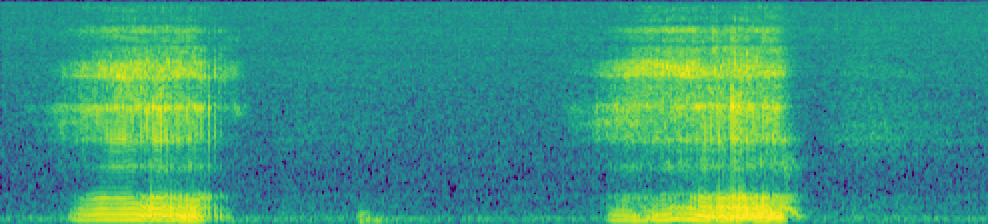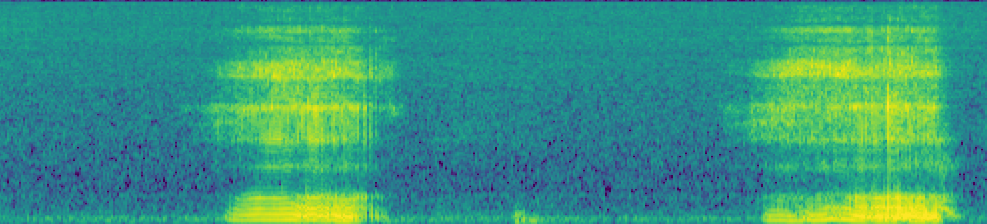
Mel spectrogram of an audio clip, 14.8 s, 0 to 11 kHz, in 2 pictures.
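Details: Loud, rattling inhaled snores about every four seconds, roughly 14 breaths a minute, with quiet exhales between; typical heavy snoring during sleep.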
